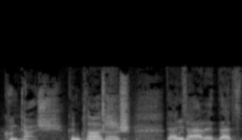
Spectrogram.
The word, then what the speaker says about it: Countach: Uh, probably Lamborghini Countach. Is that how that's how pronounced? Mhm. Yep. The Lamborghini Countach.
